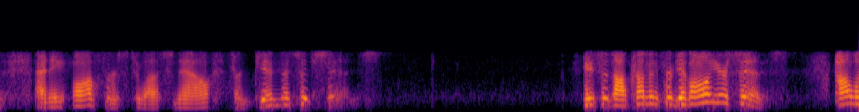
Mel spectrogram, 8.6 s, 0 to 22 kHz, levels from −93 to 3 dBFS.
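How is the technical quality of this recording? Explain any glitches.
The quality is poor: heavy Speex codec damage runs through the whole clip. Throughout, the speech sounds hoarse, noisy and close to robotic, because this low-bitrate CELP coder has too few bits to model the excitation. The band runs from about 150 Hz to 3.7 kHz, with nothing above 3.8 kHz. Unlike plain telephone band-limiting, the texture itself is damaged, which points to a setting of roughly 2 kbps.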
